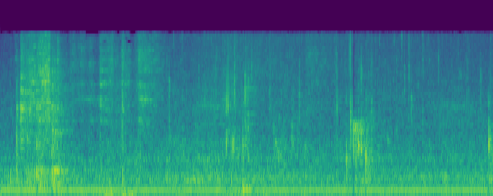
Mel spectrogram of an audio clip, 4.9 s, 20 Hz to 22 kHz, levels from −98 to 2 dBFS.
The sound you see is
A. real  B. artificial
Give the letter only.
A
